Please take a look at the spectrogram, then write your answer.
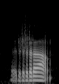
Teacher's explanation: ரா இது இடையின ரகரம். பிறக்கும் இடம் நாக்கால் முன் அன்னத்தை வருட பிறக்கும்.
